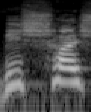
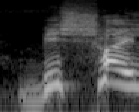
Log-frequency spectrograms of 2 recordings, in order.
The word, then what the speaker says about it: বিস্ময়: মফলা যদি শব্দের মাঝে থাকে তাহলে যে বর্ণের সঙ্গে যুক্ত থাকবে সেই বর্ণ আমরা দুবার উচ্চারণ করব। তো এখানে কোন বর্ণের সঙ্গে যুক্ত রয়েছে? দন্ত স-এর সঙ্গে। দন্ত স-এর উচ্চারণ বাংলায় আমরা তালব্য স-এর মতো করি, প্রমিত বাংলায়। সেই জন্য দেখুন, এখানে বিস্ময় লিখেছি এবং ওই তালব্য স দুবার লিখেছি এখানে।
